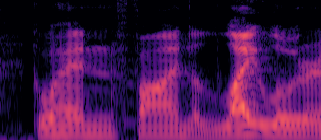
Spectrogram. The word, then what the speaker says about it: LiteLoader: ahead and find the light loader it's spelt light like so and not actual light and go ahead and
